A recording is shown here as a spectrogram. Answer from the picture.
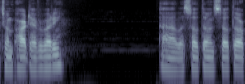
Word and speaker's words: Lesotho: Lesotho and Soto are pronounced Lesotho and not Lesotho.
